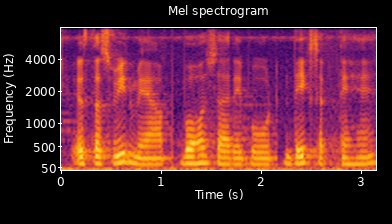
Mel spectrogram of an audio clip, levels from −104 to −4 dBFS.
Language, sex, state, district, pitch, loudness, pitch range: Hindi, male, Uttar Pradesh, Etah, 140 Hz, -18 LUFS, 130-150 Hz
